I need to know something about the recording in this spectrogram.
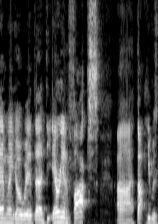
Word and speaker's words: De'Aaron: De'Aaron. I told you how to pronounce it. De'Aaron. That's on me. You just had so many different syllables that you didn't need to.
